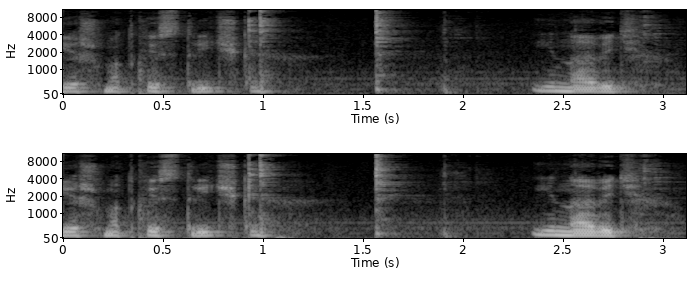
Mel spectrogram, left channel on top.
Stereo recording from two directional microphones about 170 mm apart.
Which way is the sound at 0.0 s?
35° right (ahead or behind).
